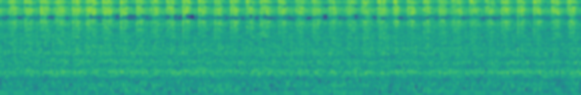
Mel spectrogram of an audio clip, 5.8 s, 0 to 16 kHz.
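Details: 1968 VW Bus air-cooled flat-four after rebuild, valves/rockers adjusted and distributor set to cure earlier clacking: steady, even idle with soft regular chuff, no clacks, misses or backfires; healthy.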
